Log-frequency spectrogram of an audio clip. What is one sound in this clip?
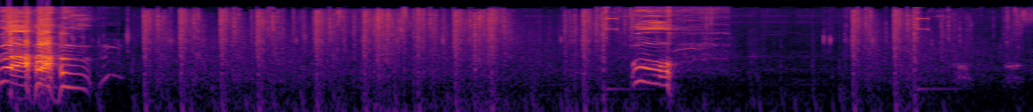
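Gunfire from a rifle crackles in rapid bursts.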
